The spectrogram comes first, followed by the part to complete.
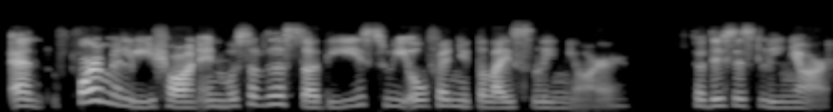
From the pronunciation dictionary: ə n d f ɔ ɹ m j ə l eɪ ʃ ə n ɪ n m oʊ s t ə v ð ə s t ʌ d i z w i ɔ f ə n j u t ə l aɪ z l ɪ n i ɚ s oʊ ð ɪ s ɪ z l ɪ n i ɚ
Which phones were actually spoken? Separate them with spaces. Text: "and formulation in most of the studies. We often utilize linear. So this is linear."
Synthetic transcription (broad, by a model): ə n d f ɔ ɹ m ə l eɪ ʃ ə n ɪ n m oʊ s t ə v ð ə s t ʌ d i s w i ɔ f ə n j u t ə l aɪ s l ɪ n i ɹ s oʊ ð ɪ s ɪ s l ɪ n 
